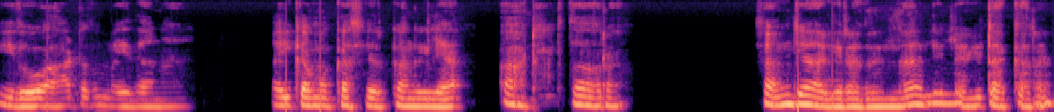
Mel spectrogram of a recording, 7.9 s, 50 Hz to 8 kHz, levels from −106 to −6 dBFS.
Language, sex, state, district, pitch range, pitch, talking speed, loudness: Kannada, male, Karnataka, Chamarajanagar, 155-185 Hz, 170 Hz, 100 wpm, -29 LUFS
